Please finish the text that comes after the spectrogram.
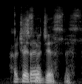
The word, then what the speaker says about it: Trismegistus: Trismegistus.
